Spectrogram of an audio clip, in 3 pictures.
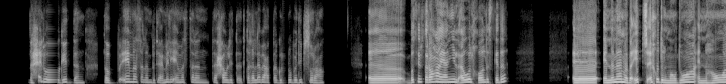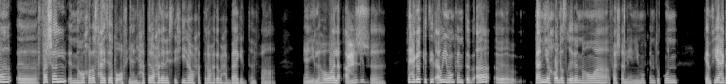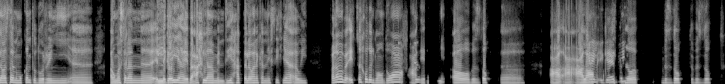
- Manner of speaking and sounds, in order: distorted speech; tapping
- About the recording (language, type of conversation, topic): Arabic, podcast, إزاي بتتعامل مع الفشل؟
